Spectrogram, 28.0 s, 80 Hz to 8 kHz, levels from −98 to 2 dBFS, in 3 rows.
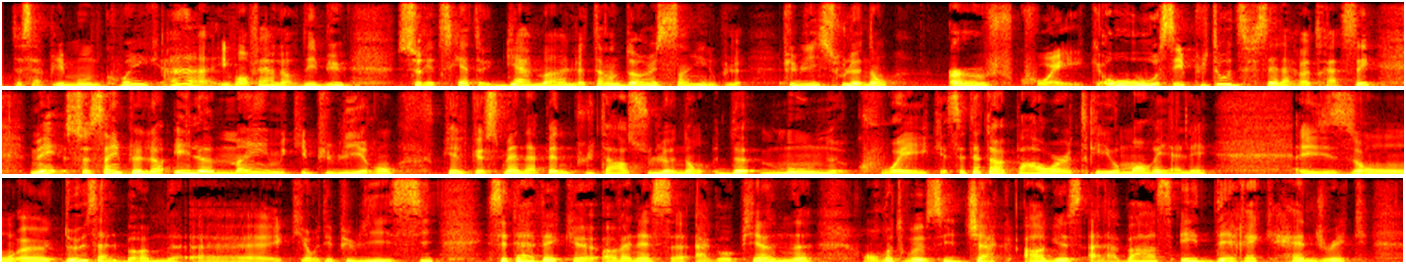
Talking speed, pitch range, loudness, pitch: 170 wpm, 100-150 Hz, -23 LUFS, 120 Hz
